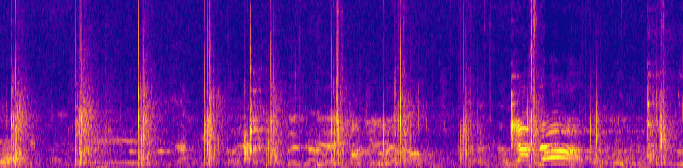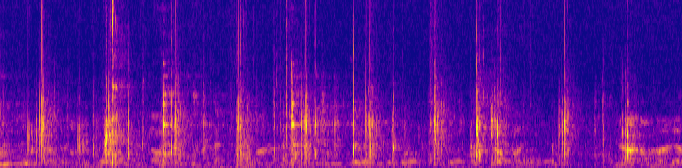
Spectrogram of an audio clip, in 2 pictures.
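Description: Indistinct voices calling out without clear words, one louder shout about four seconds in, mixed with frequent short sharp knocks or claps.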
